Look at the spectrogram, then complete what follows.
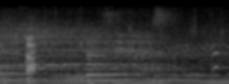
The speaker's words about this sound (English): I'm gonna need y'all to clap a little louder than that. Come on, man. Like, come on now.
